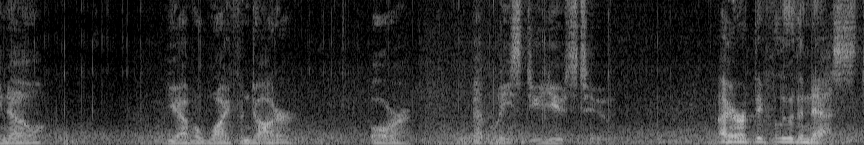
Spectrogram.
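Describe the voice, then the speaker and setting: A man's voice: medium pitch, vocal fry, very noisy. A man playing a mad ship captain in an audio drama, theatrically jovial with menace underneath, pompous and falsely chummy.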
